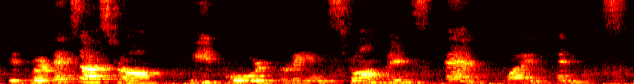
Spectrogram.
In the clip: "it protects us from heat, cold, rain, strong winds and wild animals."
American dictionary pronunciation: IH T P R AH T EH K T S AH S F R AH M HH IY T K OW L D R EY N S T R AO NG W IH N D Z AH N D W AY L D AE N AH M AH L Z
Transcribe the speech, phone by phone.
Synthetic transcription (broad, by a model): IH T P R AH T EH K T S AH S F R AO M HH IY T K OW L D R EY N S T R AO NG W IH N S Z AH N D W AY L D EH N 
